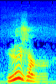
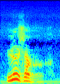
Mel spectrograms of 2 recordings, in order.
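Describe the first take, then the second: The two takes are said the same way.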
